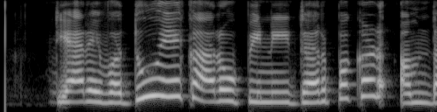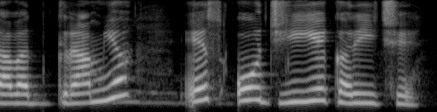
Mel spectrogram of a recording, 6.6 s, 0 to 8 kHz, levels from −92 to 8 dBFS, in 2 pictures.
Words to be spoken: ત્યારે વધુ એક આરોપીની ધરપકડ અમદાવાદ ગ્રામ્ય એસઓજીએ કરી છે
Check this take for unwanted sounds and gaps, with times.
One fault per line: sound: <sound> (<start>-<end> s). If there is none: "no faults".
no faults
